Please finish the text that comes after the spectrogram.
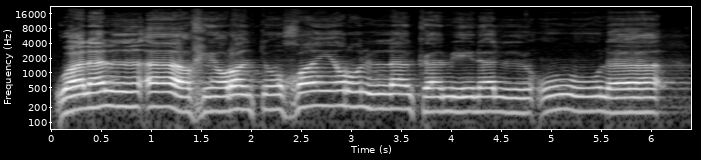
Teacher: را کو پر کرے جیسے قاری صاحب نے پڑھایا ہے آخراتو میں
